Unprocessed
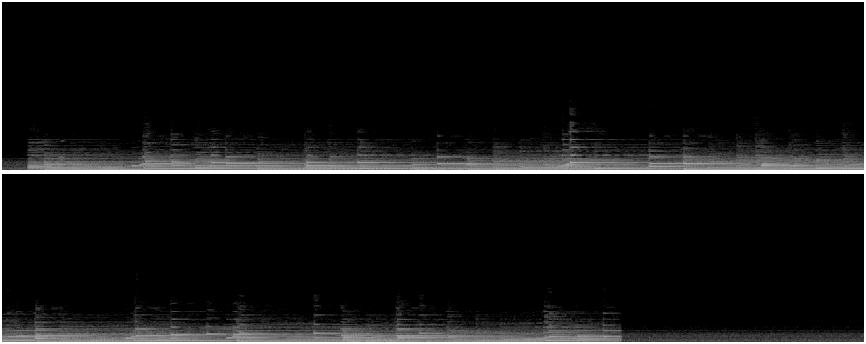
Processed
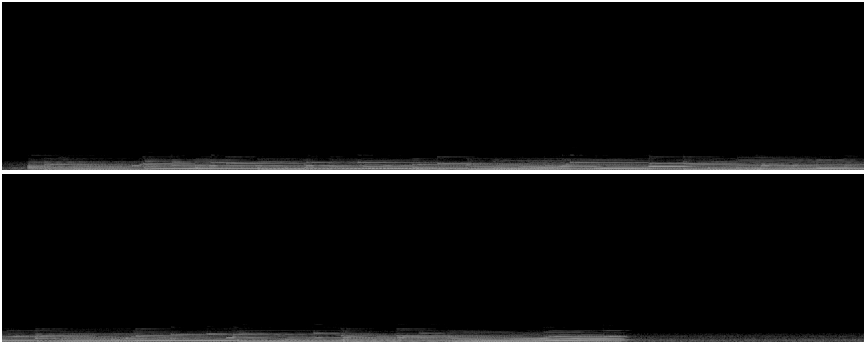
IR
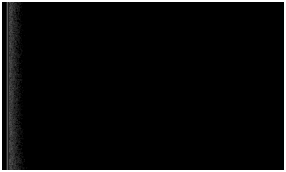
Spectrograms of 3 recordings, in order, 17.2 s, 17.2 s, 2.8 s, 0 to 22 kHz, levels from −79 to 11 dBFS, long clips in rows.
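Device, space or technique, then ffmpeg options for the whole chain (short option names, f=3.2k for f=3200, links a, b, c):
television next door: -filter_complex "[0:a]acompressor=threshold=-25dB:ratio=6,lowpass=540[a];[1:a]atrim=start_sample=2205[b];[a][b]afir=irnorm=-1:irlink=0"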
